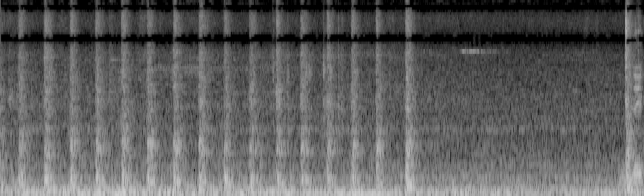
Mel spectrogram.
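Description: Quick, even clicking, about four clicks a second, from a T-handle socket wrench being worked on the top bolt of a scooter's front fork tube, over a steady low hum. The clicking thins out after about four seconds.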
